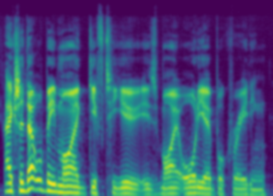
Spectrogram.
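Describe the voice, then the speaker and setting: A man's voice: fairly low pitch, expressive, brisk, a bit bright, no echo, clean studio sound. A man from Ireland, hosting a podcast in a playful, rambling casual chat. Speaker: podcast host.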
